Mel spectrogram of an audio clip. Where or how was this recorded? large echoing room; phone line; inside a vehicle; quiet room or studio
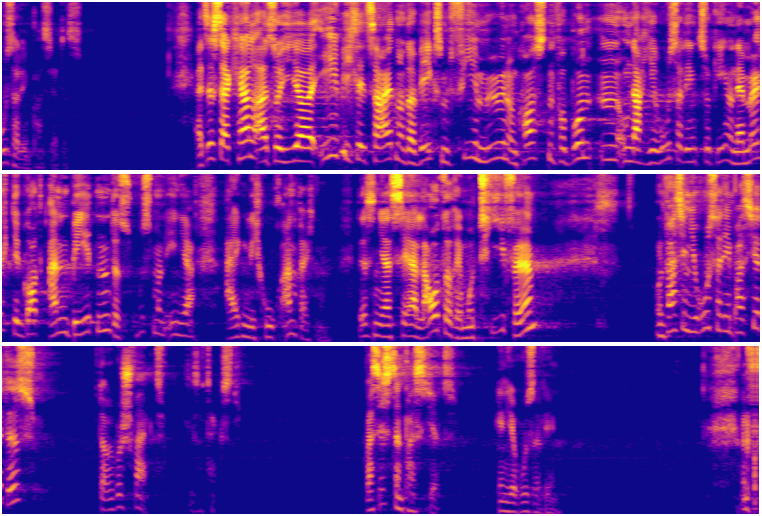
large echoing room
